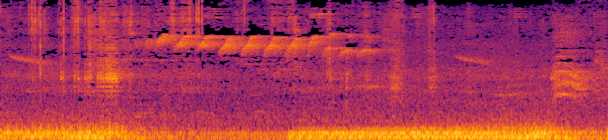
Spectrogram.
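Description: A small bird calling a quick run of about ten short, high, rising chirps through the middle, over a low rumbling noise that drops away for a second or so and then starts again suddenly.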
